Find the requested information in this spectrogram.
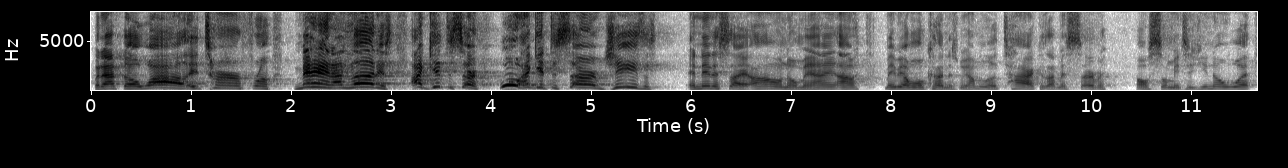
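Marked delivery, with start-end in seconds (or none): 2.0-5.6 higher and louder, gushing; mock excited volunteer. Pastor imitating an eager server, gushing loud. 6.6-10.1 softer and lower, worn-out excuse; mock weary volunteer. Pastor imitating a burnt-out server, weary.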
